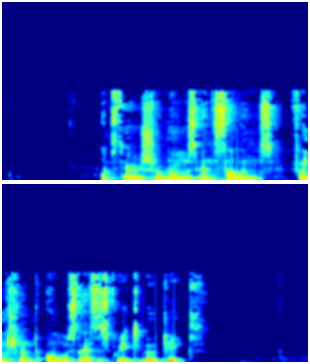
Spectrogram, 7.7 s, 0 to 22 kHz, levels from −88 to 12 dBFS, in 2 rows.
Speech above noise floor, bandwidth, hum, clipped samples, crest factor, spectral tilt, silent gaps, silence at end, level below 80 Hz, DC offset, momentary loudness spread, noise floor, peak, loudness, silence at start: over 66 dB; 11.5 kHz; none; under 0.1%; 22 dB; -3.5 dB/octave; none; 1.35 s; -64 dBFS; under 0.1%; 9 LU; under -90 dBFS; -4 dBFS; -23 LUFS; 1.25 s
